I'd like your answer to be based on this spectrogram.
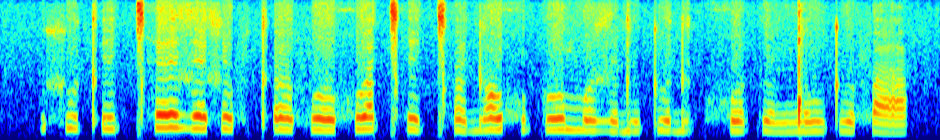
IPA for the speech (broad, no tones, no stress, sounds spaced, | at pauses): sʷ œ tʼ ɪ ǀʰ ɛ z ɛ s ø f tʼ œ f o χʷ a ǀʰ e ǀʰ œ d ɔ χʷ ə k o m o z ə d u tʷ ɐ d œ k χʷ ɐ k ø ŋ͡ǃ u tʷ ɛ f a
